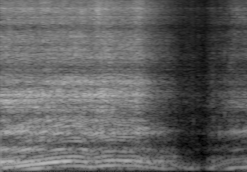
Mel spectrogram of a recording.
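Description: Side-by-side UTV engine revving hard on a rock-ledge climb, with tyres scrabbling on the rock. The pitch rises early, holds, then dies away near the end. The reviewer hears it as the driver losing control and wrecking the rear CV axle.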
